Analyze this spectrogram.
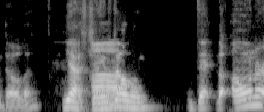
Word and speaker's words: Dolan: Speaking about the Knicks in 5, James Dolan, I think that's how you pronounce his name, Dolan.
